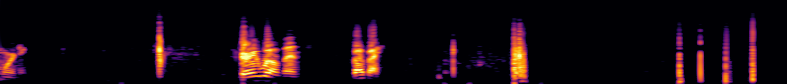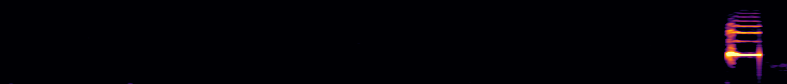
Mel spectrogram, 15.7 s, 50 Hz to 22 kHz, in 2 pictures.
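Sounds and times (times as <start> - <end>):
speech: 0.1 - 0.4, 2.4 - 4.6
voicemail beep: 15.2 - 15.6.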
